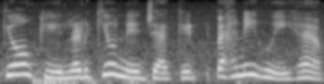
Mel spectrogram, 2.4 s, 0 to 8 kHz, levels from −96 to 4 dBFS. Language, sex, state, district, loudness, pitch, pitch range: Hindi, female, Himachal Pradesh, Shimla, -13 LUFS, 245 Hz, 225-325 Hz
